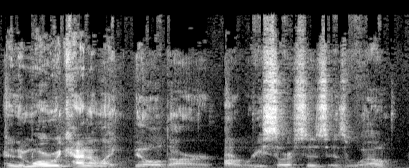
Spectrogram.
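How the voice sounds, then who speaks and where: A man's voice: on the low side, normal speed, crowd noise. A man hosting a YouTube reaction channel, talking casually in an informal, rambling, slangy way.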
